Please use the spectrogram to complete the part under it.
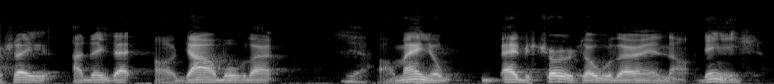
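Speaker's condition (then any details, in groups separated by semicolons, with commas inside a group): Parkinson's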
